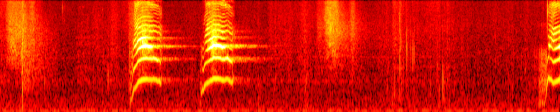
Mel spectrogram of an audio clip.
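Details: Foster kitten Lucy, a runt whose mother slapped and hissed at her when she tried to nurse, lets out two loud, upward-sweeping mews close together, then a softer sound and a final rising meow, over a low electrical hum.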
